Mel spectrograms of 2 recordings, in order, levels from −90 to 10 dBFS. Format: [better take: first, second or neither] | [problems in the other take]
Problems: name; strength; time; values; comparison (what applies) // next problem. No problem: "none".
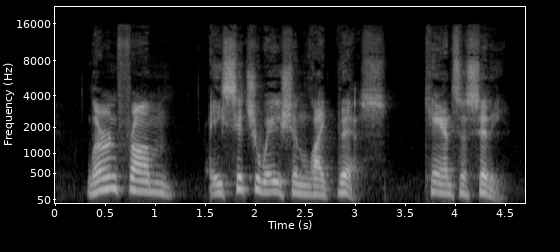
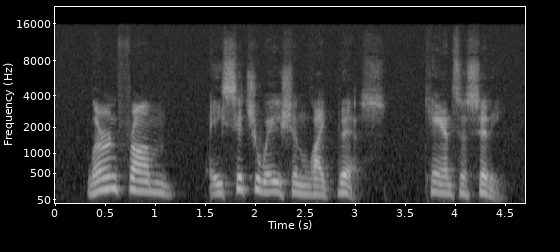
first | hiss; faint; throughout; 25 dB below the speech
